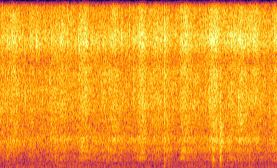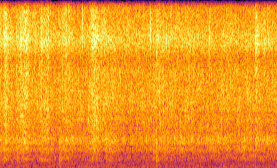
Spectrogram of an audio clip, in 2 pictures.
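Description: Chicken pieces frying skin side down in bacon grease in a pan: a steady sizzle with scattered pops and crackles.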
